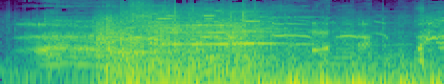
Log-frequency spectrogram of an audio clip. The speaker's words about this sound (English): At the base of the ruined bridge tower, Casacampo had his crew clear the entrance to the stairwell, which was blocked by fallen debris from the shelled structures above. Delore yanked on the twisted door.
